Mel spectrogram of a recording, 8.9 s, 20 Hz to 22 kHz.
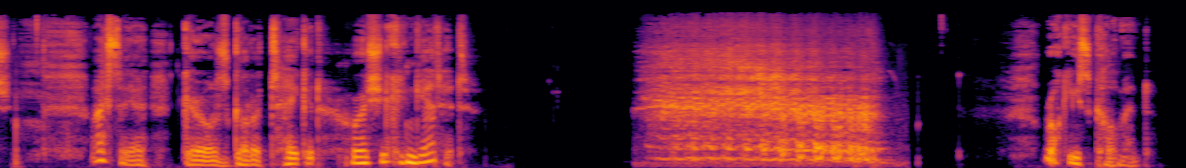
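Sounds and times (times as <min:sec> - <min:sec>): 
speech: 0:00.1 - 0:03.6, 0:07.9 - 0:08.8
horse neighing: 0:04.8 - 0:06.8.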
